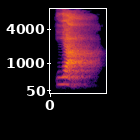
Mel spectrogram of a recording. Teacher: 이 뒤에 있는 야를 발음할 때는요, 아와 다르게 야, 이에서 아로 소리가 달라지면서 모양과 혀의 위치가 달라짐을 느낄 수가 있어요. 이게 바로 이중모음이에요.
